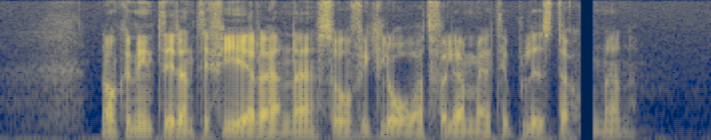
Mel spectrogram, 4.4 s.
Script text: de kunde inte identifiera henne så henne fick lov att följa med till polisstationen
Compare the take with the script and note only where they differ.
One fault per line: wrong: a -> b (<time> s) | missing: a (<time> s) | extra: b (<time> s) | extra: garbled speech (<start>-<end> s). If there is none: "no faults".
wrong: henne -> hon (2.1 s)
